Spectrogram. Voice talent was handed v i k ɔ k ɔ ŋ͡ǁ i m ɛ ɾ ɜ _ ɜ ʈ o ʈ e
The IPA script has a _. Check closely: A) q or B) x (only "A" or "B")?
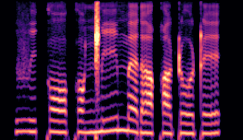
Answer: A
